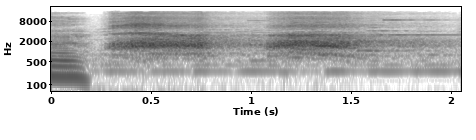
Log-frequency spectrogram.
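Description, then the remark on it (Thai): A crow caws twice in quick succession, loud, harsh and raspy, with a brief snippet of voice just before the first call. “อีกาได้ฟังแล้วก็รู้สึกไม่เห็นด้วย มันจึงตอบไปว่า”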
